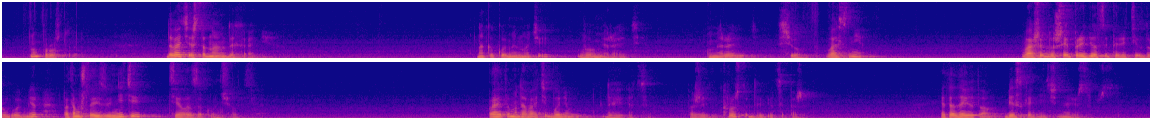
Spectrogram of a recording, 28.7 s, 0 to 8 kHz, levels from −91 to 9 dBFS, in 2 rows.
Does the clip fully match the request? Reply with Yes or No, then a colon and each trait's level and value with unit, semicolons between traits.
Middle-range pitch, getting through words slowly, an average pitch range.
No: medium, 150 Hz; slow, 80 wpm; wide, 6.5 semitones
